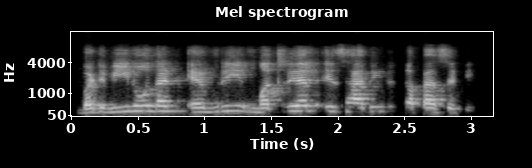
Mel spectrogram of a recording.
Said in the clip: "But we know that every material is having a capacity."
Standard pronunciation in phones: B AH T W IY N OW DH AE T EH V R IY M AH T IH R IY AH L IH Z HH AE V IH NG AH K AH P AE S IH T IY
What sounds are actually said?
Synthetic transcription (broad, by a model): B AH T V IY N OW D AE T EH V R IY M AH T IH R IY AH L IH Z HH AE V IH NG AH K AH P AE S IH T IY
